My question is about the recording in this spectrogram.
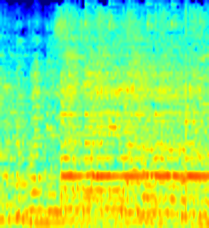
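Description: Instrumental passage of a live devotional 'gan' song: a held melody line over tabla-style hand-drum playing, with no singing.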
